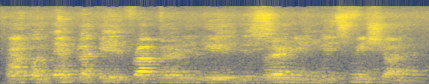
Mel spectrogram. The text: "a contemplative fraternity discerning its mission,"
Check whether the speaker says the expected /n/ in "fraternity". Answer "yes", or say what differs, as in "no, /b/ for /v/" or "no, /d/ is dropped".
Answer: no, /l/ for /n/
